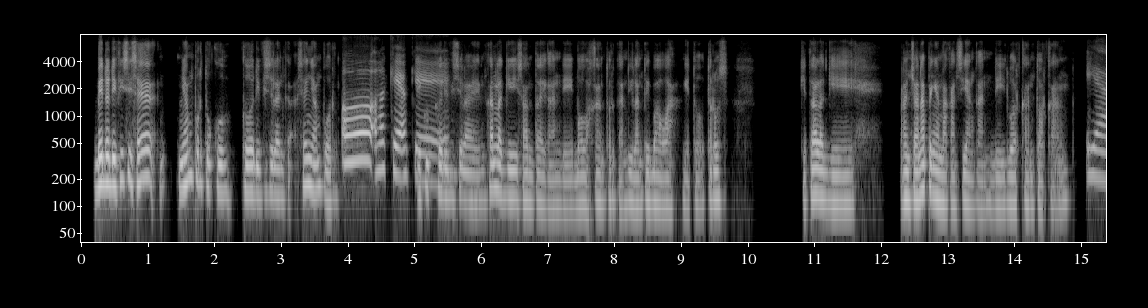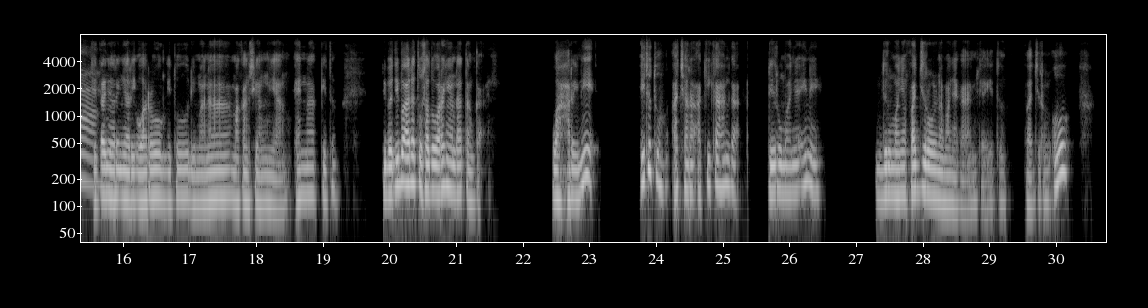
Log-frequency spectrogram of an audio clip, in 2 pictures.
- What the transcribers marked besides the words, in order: tapping
- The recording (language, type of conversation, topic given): Indonesian, podcast, Langkah kecil apa yang bisa membuat seseorang merasa lebih terhubung?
